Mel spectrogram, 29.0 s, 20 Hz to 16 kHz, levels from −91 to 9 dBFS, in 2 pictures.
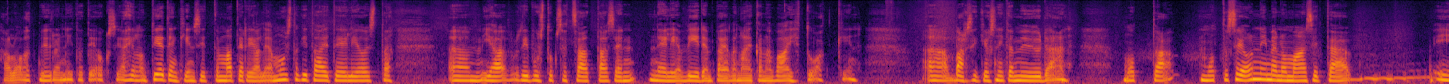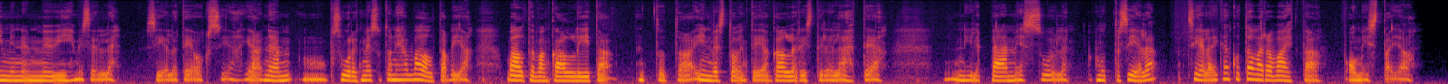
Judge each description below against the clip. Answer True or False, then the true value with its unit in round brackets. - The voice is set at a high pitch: True (200 Hz)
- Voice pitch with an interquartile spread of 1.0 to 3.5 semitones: True (2.8 semitones)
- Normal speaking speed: True (120 wpm)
